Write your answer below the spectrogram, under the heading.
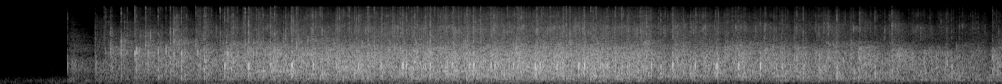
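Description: Audience applauding: clapping breaks out suddenly under a second in after a brief silence, holds steady with a few sharper individual claps standing out, and begins to die away near the end.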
